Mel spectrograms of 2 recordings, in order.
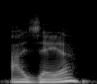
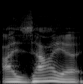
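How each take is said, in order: First: The name is said the plain, everyday way. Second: The name is said in a fancy, refined way.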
